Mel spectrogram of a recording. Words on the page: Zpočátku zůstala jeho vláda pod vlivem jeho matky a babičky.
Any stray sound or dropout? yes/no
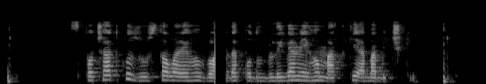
yes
